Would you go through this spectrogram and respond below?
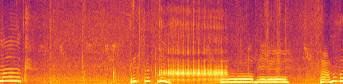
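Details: Farm lamb, one of many lambs and kids fed fresh grass, bleating loudly in a series of quavering, harmonic-rich cries, some rising then falling, several long and steady, with a person talking nearby.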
